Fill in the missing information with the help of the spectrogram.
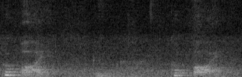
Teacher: if we're being quite formal you can give whatever expression is you're saying a low rise and a kind of high prehead so something like goodbye goodbye starting quite high in my register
